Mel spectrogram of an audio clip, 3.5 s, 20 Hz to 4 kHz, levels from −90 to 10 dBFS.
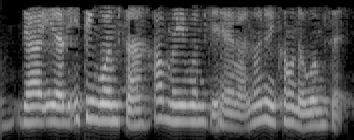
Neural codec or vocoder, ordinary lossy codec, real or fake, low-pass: codec, 16 kHz, 8 kbps, FreqCodec, larger model; MP3, 16 kbps; fake; 3.6 kHz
